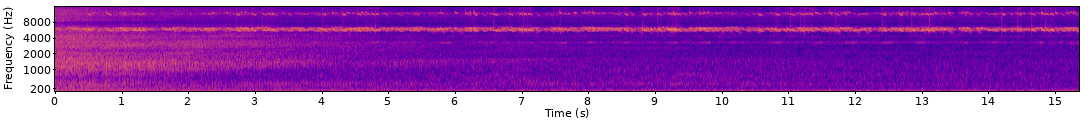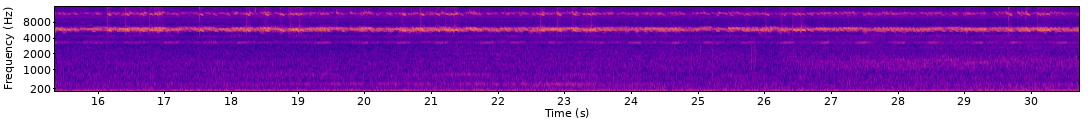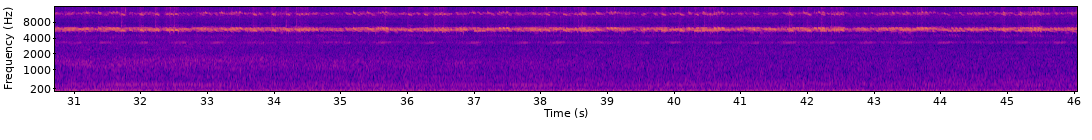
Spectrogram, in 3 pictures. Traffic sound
0:00.0 0:08.0, 0:21.2 0:38.8

